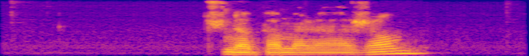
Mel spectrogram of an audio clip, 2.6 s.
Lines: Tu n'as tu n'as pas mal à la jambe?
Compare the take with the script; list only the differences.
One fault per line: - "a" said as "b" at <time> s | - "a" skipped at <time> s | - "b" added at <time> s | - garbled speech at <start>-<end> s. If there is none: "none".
- "tu n'as" skipped at 1.3 s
